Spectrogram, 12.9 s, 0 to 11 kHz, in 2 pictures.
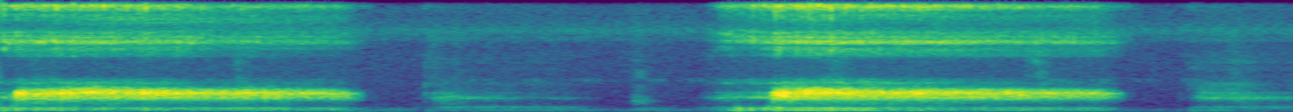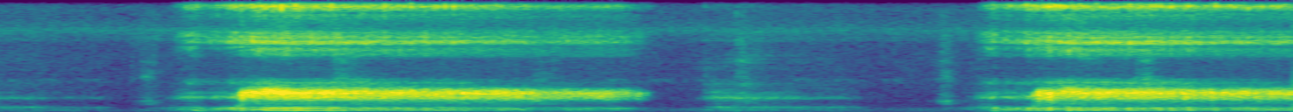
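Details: Loud, rough snores on each in-breath with quieter out-breaths, about 15 breaths a minute; from an 8-minute snoring sound-effect recording.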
